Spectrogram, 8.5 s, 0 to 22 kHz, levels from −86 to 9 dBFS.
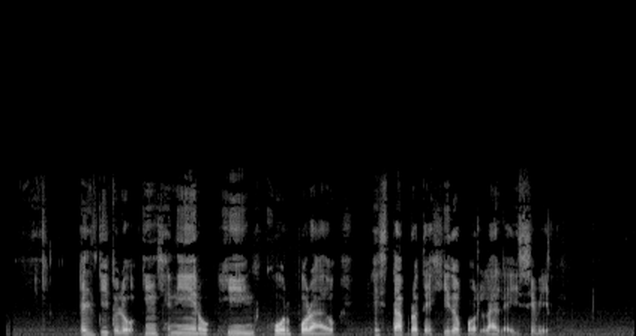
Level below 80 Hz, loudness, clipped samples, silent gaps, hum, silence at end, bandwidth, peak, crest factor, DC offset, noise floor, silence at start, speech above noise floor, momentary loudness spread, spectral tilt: -58 dBFS; -24 LUFS; under 0.1%; none; none; 1.15 s; 10.5 kHz; -2 dBFS; 22 dB; under 0.1%; -58 dBFS; 1.05 s; 34 dB; 15 LU; -5 dB/octave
